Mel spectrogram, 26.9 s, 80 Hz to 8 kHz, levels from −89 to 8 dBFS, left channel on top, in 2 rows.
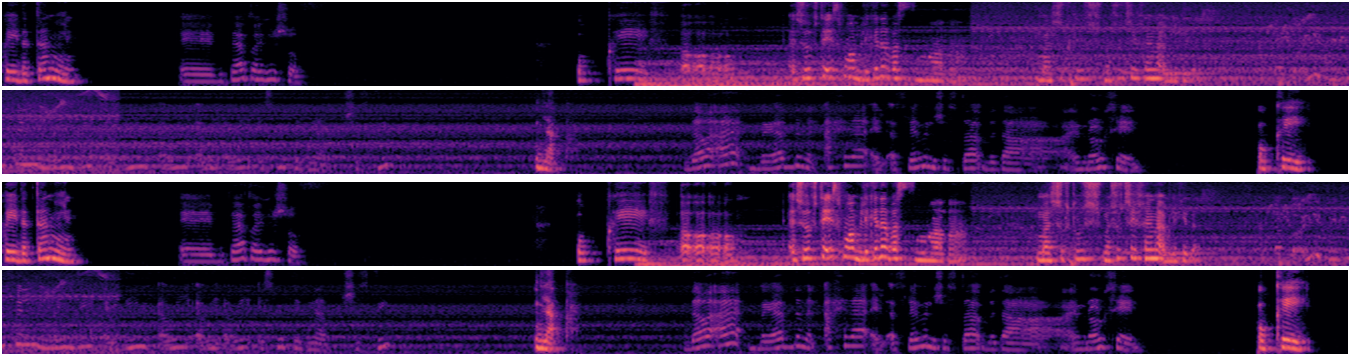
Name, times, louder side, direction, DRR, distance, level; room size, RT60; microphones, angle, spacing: voice 1, 0.0-0.8 5.7-7.4 7.9-9.7 10.3-12.0 18.8-19.2 26.0-26.6, right 7 dB, 65° right, 0.4 m, -27 dB
voice 2, 1.8-3.0 8.3-8.9 12.7-17.4 19.7-19.9 20.3-24.8, right 2 dB, 25° right, 0.7 m, -46 dB
sound 1, 6.3-22.1, left 2 dB, 65° left, 0.5 m, -41 dB
sound 2, 9.7-14.6, left 2 dB, 15° left, 0.4 m, -46 dB
2.2 x 2.0 x 3.0 m
head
